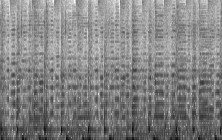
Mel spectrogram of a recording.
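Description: Forró band playing an instrumental break between sung verses, the accordion carrying the melody over a steady bass and drum beat.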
